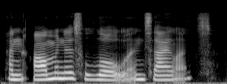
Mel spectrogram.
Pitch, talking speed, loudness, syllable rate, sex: 235 Hz, 130 wpm, -13 LUFS, 4.5 syllables/s, female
